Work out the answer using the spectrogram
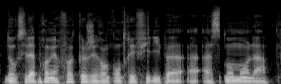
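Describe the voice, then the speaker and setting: A man's voice: low voice, steady tone, quick pace, warm tone, dry recording. A man speaking as a guest on a radio interview, articulate and enthusiastic but with fillers. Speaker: radio guest, university theatre organiser.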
